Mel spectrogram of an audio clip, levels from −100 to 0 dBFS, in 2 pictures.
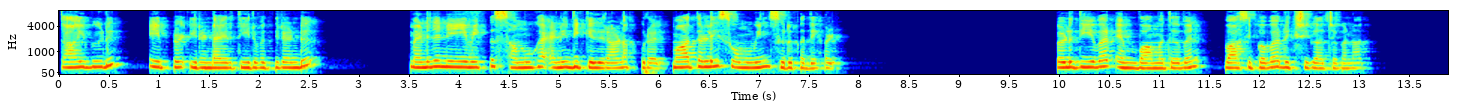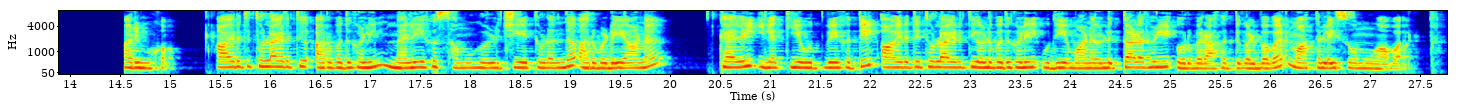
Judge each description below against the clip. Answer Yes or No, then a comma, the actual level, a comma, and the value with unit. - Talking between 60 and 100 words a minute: Yes, average, 95 wpm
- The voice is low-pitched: No, high, 215 Hz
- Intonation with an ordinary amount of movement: No, narrow, 2.2 semitones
